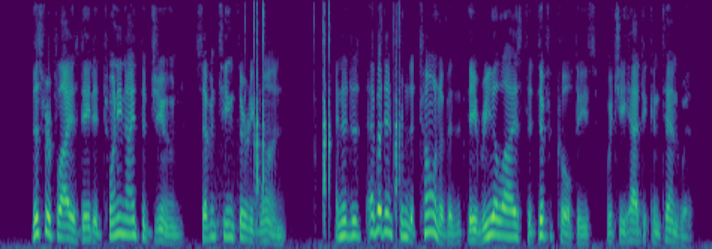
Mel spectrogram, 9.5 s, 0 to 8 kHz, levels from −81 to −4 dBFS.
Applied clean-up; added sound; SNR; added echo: neural diffusion model UNIVERSE++.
